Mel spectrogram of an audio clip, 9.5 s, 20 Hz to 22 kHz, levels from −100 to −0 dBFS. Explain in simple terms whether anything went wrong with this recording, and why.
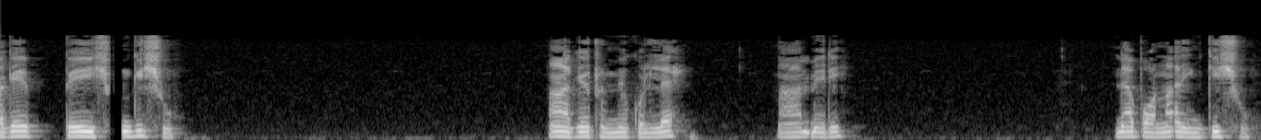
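Two things went wrong. The whole clip of speech sounds rough and grainy, with a hiss-like fuzz between the tones of the voice and a thin, artificial top end. That's likely low-delay AAC compression, the kind video-call apps use. It chops sound into very short slices to keep lag down, which makes it harder to capture a voice's pitch cleanly, and squeezed this hard it leaves that gritty texture.

There's also AAC frame loss with muting. At 0.80 to 0.93 s the sound fades out into a soft hole for about an eighth of a second. Shorter dropouts of roughly 0.05 s follow at 4.43, 6.05 and 8.78 s. Chunks of audio never arrived, and the decoder filled them with silence. Because the sound fades out and back in instead of cutting off abruptly, you hear gentle gaps.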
